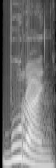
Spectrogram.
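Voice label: "бурань", Komi, female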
